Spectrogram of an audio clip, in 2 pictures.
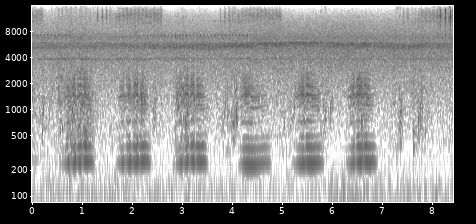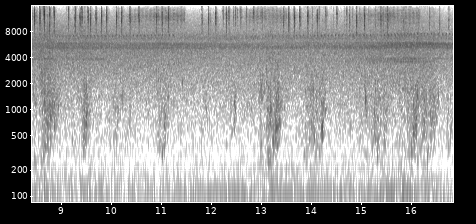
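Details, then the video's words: American bullfrog at a lake: low, buzzy harmonic croaks repeat roughly once a second for about seven seconds. Softer, higher clicking calls from other frogs follow, over a steady high insect drone and bursts of rapid high chirping. "Bullfrog Lake Audio Only"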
